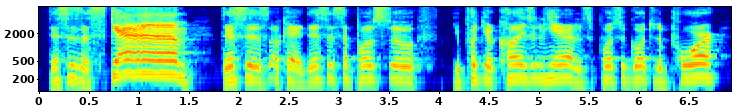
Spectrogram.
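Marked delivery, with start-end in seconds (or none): 0.1-1.6 loud slow outraged call-out; loud slow indignant cry of scam; outraged shout. Real, not acted. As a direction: shout it out like you just caught a scam. Outraged at a donation box.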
